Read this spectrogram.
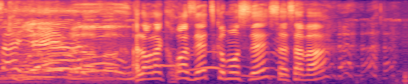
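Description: A woman speaks cheerfully close by.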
